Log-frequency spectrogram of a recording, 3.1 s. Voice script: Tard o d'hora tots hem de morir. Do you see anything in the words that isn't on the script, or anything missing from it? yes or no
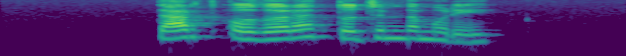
no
